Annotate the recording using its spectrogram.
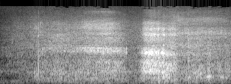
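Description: A person breathing out hard through the nose close to the microphone, a longer breath and then a louder short one about one and a half seconds in.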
